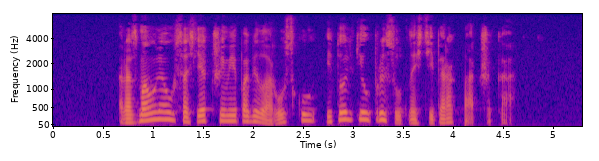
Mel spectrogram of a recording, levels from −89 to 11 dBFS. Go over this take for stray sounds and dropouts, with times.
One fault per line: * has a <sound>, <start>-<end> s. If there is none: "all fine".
* has a dropout, 4.0-4.1 s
